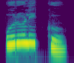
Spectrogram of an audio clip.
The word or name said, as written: ಉರುಳುಕ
